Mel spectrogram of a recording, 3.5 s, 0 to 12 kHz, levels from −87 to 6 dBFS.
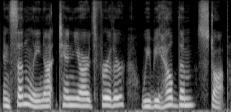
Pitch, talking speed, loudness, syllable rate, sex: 200 Hz, 175 wpm, -16 LUFS, 4.5 syllables/s, female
